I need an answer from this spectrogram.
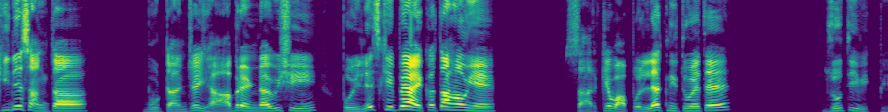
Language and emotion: Goan Konkani, surprised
